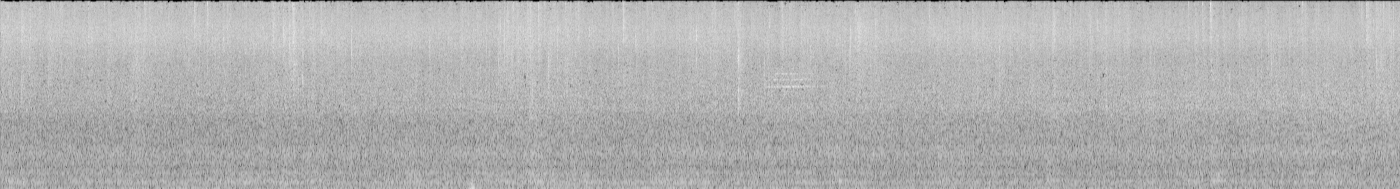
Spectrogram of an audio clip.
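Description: Heavy, steady rain falling through leafy trees, with scattered nearby drops ticking and one dull thump about nine seconds in.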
